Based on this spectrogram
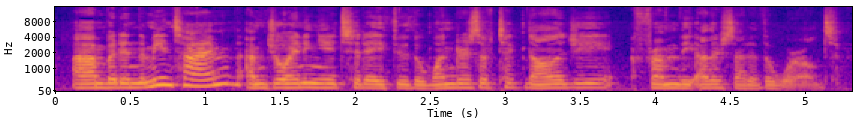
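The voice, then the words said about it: American accent. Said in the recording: “America, um, which is where I'm from, as you can tell by the accent”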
